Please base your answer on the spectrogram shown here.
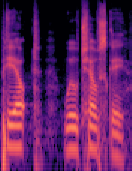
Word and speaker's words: Wilczewski: I'm going to try and pronounce his name here. Piotr Wilczewski.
